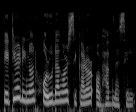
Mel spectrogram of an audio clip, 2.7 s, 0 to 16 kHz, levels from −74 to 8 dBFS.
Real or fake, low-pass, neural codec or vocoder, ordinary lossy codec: real; 10.8 kHz; none; none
